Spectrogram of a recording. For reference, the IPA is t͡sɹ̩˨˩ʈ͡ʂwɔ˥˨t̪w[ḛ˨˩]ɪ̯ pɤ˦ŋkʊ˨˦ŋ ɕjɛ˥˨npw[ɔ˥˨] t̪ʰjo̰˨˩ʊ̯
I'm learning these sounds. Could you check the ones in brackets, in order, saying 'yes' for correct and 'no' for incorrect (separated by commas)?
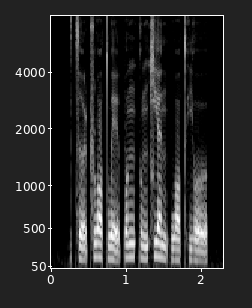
yes, no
